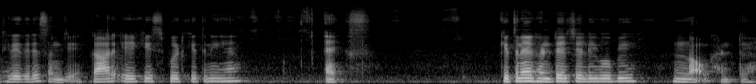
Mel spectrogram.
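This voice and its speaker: A man teaching math at a board, speaking slowly and often checking that his students follow. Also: medium pitch, a little mellow. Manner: slow, repeats "clear?" checks to students. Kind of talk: board lesson in Hindi mixed with English.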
